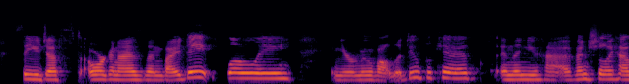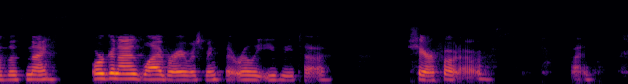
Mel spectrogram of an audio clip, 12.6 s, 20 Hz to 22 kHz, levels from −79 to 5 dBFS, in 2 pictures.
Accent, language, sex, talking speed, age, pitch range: American, English, female, 155 wpm, 20-39, 170-205 Hz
